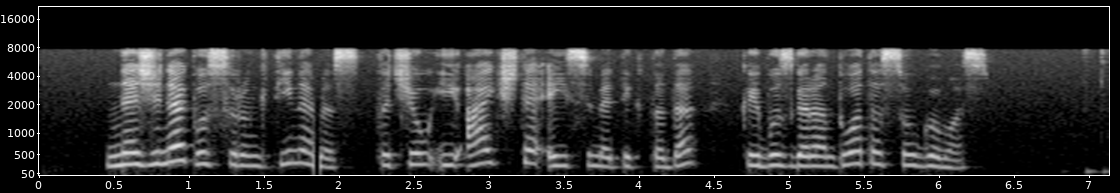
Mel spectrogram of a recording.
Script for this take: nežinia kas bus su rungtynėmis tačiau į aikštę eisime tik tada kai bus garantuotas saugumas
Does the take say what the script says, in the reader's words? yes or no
no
